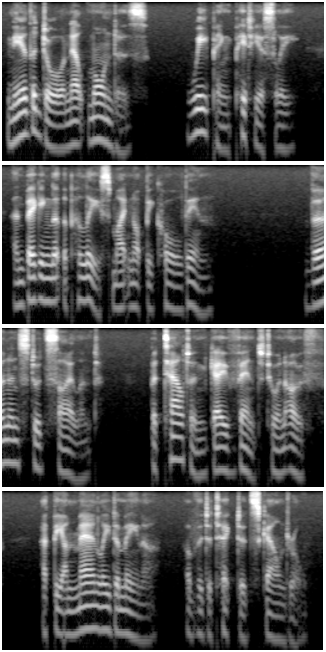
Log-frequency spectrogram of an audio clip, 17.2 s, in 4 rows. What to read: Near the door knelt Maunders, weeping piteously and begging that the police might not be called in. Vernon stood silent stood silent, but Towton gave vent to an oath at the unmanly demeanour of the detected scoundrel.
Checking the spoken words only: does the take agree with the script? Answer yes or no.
no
